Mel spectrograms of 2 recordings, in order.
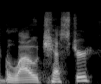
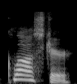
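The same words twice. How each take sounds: First: The name is pronounced the way it is spelled. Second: The name is pronounced differently from its spelling. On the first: This is how the spelling suggests it is said. The speaker calls it wrong. "it looks like it's Gloucester" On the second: This is how it is actually said. The speaker calls it right. "the little A I woman with the lips told me Gloucester"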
